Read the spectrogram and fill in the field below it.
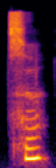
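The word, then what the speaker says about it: ц: The closest we can get is C, as in the word pizza, right? So here we go. You have this sound in the word pizza. In Russian, I say it like pizza, pizza, C. So C, C, and the mnemonic for this sound is pizza.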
